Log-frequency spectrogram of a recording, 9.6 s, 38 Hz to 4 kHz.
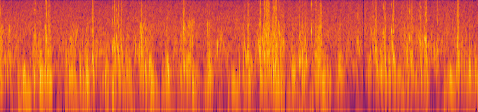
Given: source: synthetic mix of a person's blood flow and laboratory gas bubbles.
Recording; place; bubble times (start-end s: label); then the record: Doppler ultrasound of blood flow; precordium
0.00-0.24 s: bubbles
0.57-1.06 s: bubbles
1.30-1.71 s: bubbles
1.82-1.97 s: bubbles
2.02-2.50 s: bubbles
2.67-3.08 s: bubbles
3.59-3.91 s: bubbles
4.12-4.26 s: bubbles
4.31-4.38 s: bubbles
4.75-5.04 s: bubbles
5.13-5.72 s: bubbles
5.95-6.64 s: bubbles
7.12-7.23 s: bubbles
7.39-7.95 s: bubbles
8.05-8.79 s: bubbles
9.10-9.57 s: bubbles
From the record:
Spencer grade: 3 (all of the cardiac periods contain showers or single bubble signals, but not dominating or overriding the cardiac motion signals); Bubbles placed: only in the low amplitude regions of the cardiac cycle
